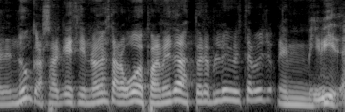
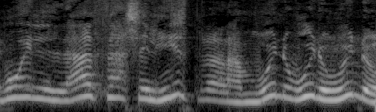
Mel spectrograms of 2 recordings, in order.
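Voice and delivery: mock teasing voice; 7 semitones higher, slower than usual. Co-host mocking the Instagram plug, high silly teasing voice.

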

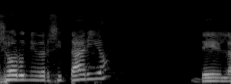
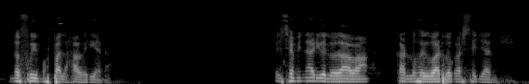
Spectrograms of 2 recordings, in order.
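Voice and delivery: ordinary talk

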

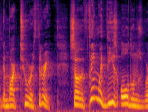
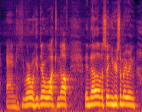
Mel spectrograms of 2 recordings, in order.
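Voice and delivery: ordinary talk

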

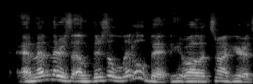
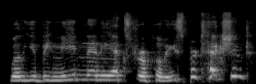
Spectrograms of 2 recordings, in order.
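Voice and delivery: mock O'Hara; 9 semitones higher than usual. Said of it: "O'Hara's like".

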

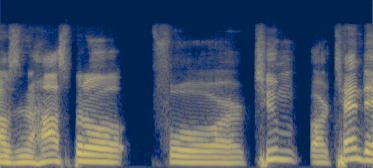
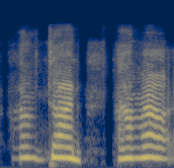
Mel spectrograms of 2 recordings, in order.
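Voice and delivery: higher, strained done-for voice; mock exhausted; 7 semitones higher, slower than usual. Stumbling out of the shower, mock exhausted. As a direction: gasp it out like you're finished. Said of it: "then I'd stumble out".

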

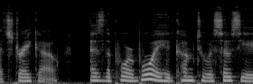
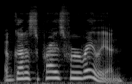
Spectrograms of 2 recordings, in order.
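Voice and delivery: plain reading voice

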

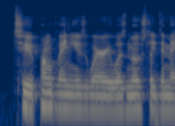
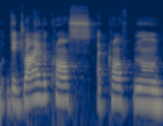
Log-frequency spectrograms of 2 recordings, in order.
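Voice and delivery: normal talking voice

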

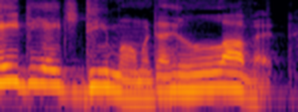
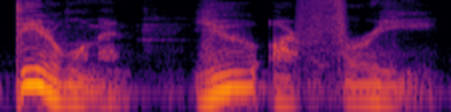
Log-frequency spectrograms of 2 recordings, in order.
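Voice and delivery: tender Jesus; 9 semitones lower, 9 dB quieter, slower than usual. Acted. Jesus speaks to the healed woman.

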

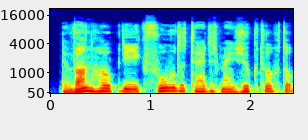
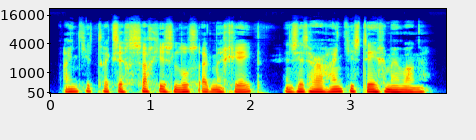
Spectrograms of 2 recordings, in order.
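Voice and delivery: usual speaking voice

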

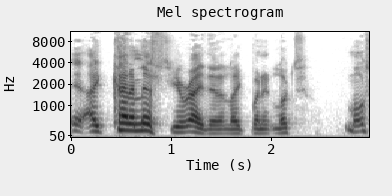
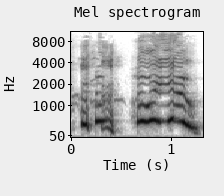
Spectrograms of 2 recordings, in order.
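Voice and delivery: very high, slow, loud squeak; startled henchman; 8 dB louder, slower than usual. Pretend. Henchman squealing at a British Batman. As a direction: squeal it like a frightened thug.

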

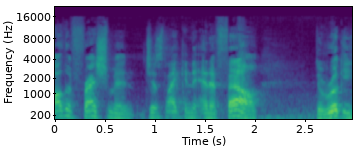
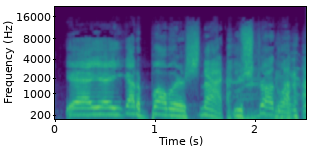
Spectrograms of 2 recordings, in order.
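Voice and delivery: lightly voiced coach, pitched higher; a hint of the old coach's catchphrases; impression of the coach; 6 semitones higher than usual. Doing his coach's catchphrases for teammates, mildly higher. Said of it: "and I imitated him".

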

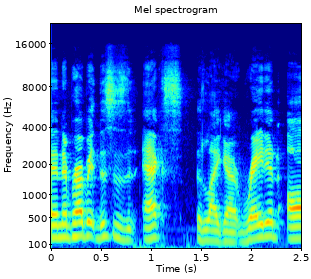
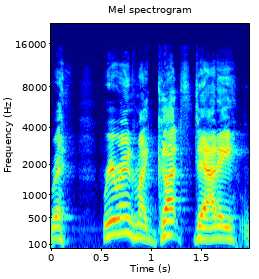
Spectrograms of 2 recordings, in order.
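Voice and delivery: mock plea; 2 semitones higher, 10 dB louder than usual. Joking outburst about surgery.

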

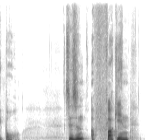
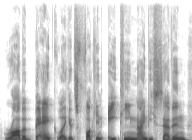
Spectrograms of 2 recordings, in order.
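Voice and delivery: ordinary delivery

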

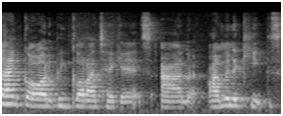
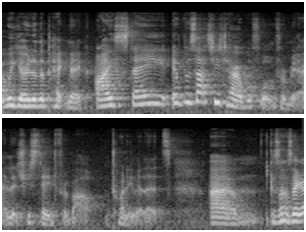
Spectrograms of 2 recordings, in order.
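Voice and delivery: ordinary delivery

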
